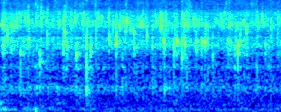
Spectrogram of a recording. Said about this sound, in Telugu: ఇప్పుడు క్యారెట్ ముక్కలు వేసుకుందాం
